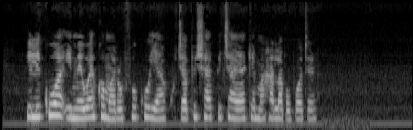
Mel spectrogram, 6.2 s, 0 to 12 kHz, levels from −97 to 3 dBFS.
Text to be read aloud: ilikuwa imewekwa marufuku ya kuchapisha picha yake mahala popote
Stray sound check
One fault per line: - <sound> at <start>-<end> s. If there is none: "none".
none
